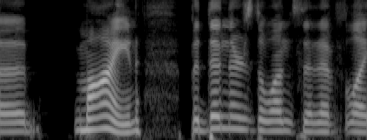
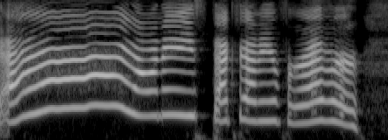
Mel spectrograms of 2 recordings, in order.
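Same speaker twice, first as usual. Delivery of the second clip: very high, loud, shrieking ghost scream; 8 dB louder than usual. Acting out the voices of ghosts stuck down below, mock ghost screaming. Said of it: "you can hear the screaming".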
